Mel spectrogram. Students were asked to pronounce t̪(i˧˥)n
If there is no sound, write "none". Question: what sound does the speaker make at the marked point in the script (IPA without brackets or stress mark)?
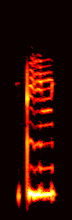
i˥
